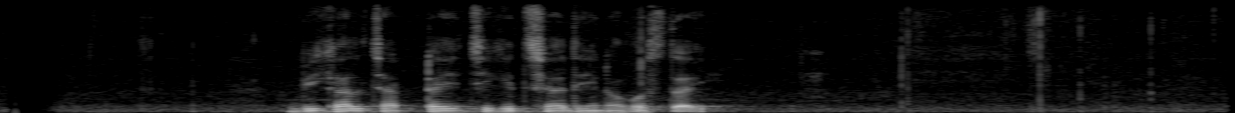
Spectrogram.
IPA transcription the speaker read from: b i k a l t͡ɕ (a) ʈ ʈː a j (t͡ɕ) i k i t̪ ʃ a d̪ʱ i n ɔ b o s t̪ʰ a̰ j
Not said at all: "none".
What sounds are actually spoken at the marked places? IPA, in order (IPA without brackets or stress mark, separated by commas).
a, t͡ɕ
